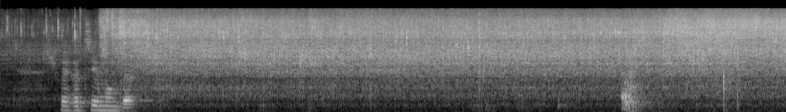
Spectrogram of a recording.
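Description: Meat sizzles loudly in hot oil in a pan.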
